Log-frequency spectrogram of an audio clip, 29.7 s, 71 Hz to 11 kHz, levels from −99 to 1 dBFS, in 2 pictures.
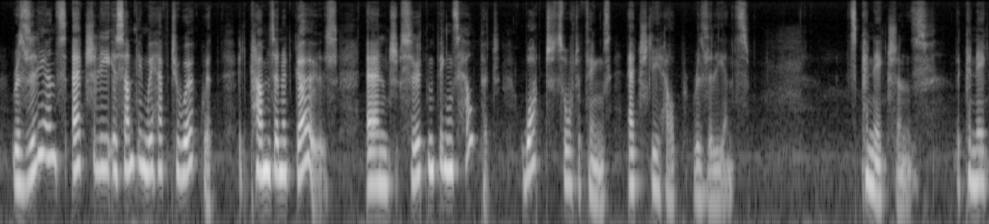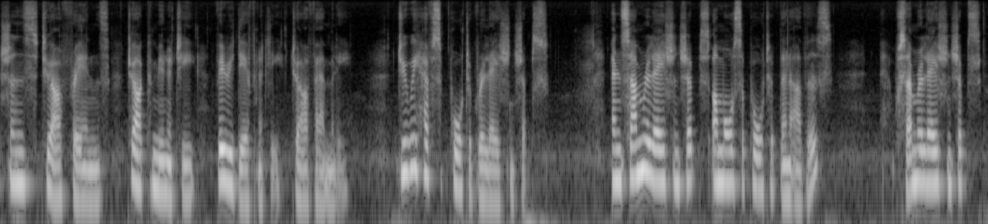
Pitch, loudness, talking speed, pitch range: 190 Hz, -26 LUFS, 115 wpm, 170-255 Hz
